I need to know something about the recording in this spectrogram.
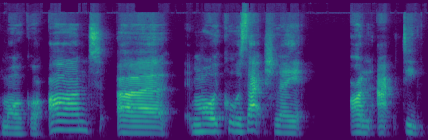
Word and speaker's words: Arndt: And October's biological dad was actually a man by the name of Michael Arndt. Now it's ARNDT. It's quite hard to pronounce, but I'm pronouncing it Arndt.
